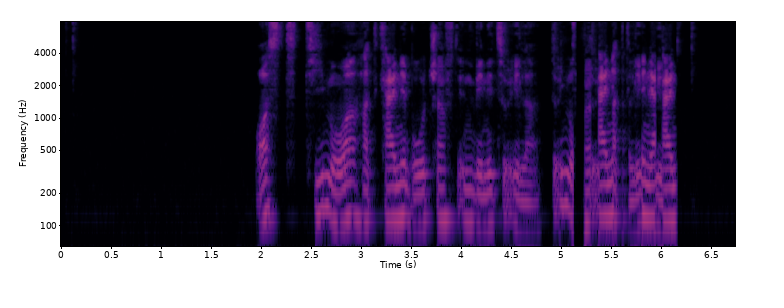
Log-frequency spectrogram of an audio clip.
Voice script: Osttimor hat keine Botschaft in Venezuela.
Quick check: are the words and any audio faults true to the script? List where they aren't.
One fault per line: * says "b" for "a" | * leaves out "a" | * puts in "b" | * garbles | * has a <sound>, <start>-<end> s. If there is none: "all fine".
* garbles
